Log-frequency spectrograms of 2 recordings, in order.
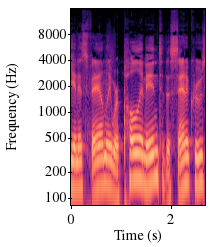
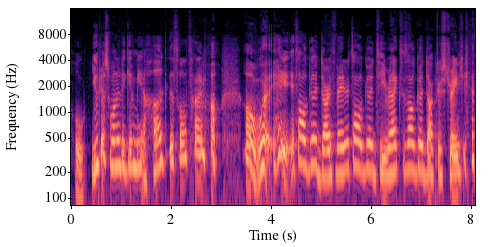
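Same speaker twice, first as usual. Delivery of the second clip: higher-pitched, astonished realisation; surprised relief; 9 semitones higher than usual. Acted. Froggy telling his toy allies all is fine, relieved. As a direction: call everyone off in a high, relieved voice.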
